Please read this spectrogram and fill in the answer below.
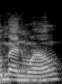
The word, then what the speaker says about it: Manuel: But as as actors, actresses, Neve Campbell, Manu, how, how do you say? – Oh, Manuel, it? Manuel, Manuel, Manuel. Yeah.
